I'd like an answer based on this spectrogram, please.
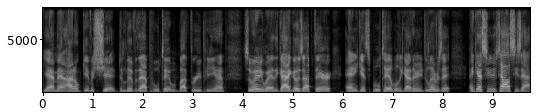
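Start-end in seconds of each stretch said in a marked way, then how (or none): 0.0-3.6 put-on jive-talking voice. Speaker retells a customer on the phone ordering a pool table delivery: imitating jive talk.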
